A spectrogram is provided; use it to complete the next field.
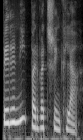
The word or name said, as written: पर्वत श्रृंखला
